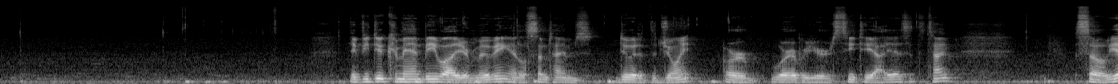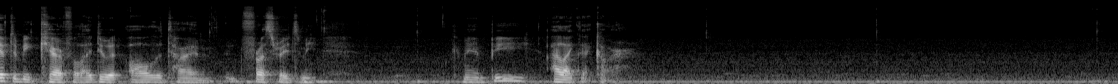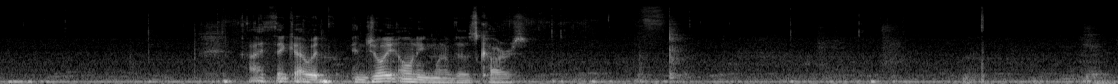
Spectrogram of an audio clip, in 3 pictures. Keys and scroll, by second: 4.4 BackSpace, 7.1 Down, 24.9 BackSpace, 28.3 Down.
